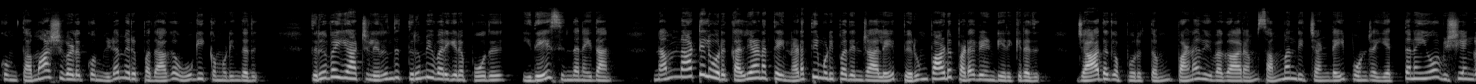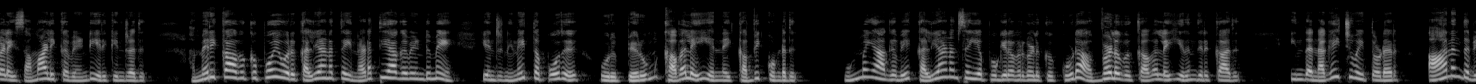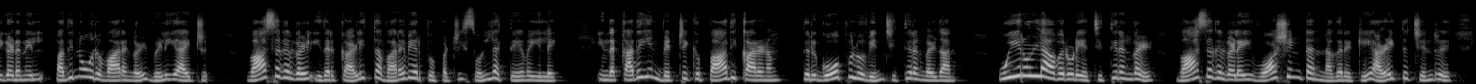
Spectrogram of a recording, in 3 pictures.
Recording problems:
none

